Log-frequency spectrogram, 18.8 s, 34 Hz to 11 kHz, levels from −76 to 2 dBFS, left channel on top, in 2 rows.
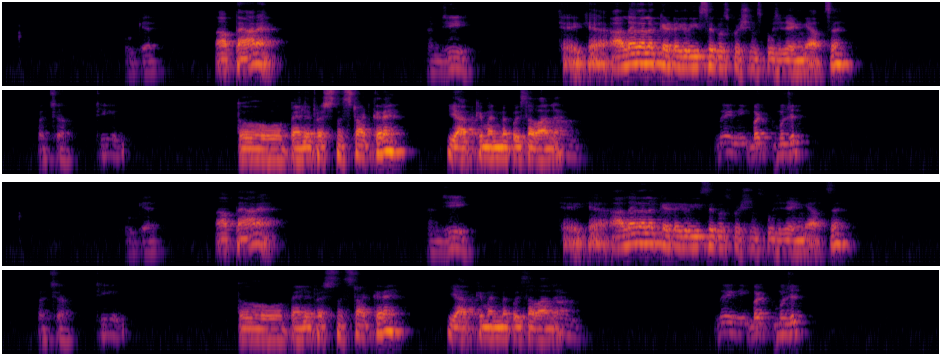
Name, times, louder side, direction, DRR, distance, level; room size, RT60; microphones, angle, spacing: voice 1, 2.1-2.8 5.6-8.5 11.7-13.4 13.8-15.0, left 5 dB, 65° left, 0.5 m, -28 dB
voice 2, 4.3-4.6 9.9-10.0 10.4-10.5 14.9-15.1 16.5-17.3, left 1 dB, 15° left, 2.9 m, -39 dB
9.1 x 5.7 x 3.6 m
head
